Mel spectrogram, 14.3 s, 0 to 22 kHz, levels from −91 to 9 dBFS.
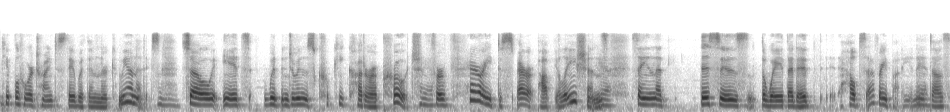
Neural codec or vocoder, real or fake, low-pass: codec, 16 kHz in and 24 kHz out, 1 kbps, XY-Tokenizer; fake; 7.2 kHz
